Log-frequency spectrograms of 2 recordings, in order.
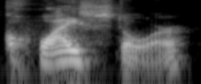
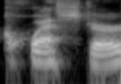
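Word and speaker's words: quaestor: this right here um so the office is quistor. It's not quester.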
